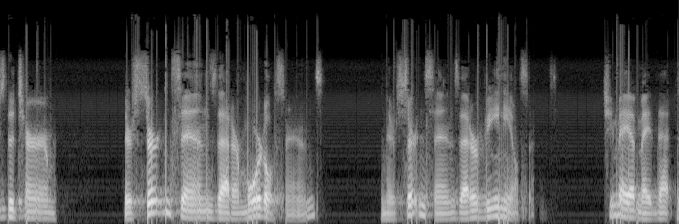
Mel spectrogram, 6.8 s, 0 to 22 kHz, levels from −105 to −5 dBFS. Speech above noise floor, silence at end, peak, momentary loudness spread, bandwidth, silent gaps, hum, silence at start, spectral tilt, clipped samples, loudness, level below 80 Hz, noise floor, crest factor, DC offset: 47 dB; 0.1 s; -6 dBFS; 14 LU; 14.5 kHz; none; none; 0 s; -5.5 dB/octave; under 0.1%; -25 LUFS; -56 dBFS; -71 dBFS; 20 dB; under 0.1%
